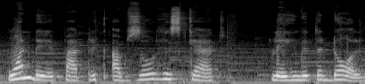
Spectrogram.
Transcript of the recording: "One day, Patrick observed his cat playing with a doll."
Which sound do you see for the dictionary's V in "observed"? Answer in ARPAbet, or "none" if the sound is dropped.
none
